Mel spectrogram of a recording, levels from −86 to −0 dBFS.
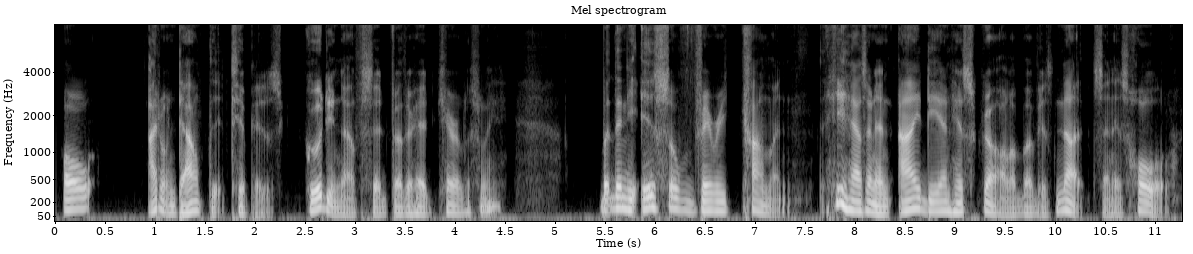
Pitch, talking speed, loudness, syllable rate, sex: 95 Hz, 170 wpm, -20 LUFS, 4.9 syllables/s, male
